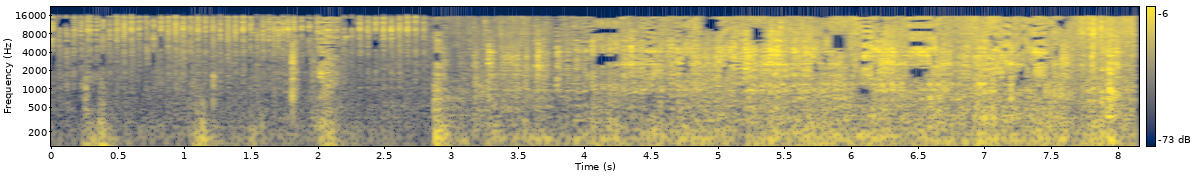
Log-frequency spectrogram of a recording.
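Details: Road bike 9-speed drivetrain: rough mechanical grinding pulsing with each pedal turn, about 70 a minute, heard from the crank; caused by a worn, stretched chain, possibly the wrong speed type, fixed by chain replacement.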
